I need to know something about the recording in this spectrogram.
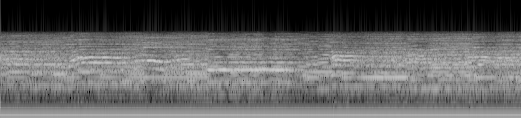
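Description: A woman singing a French chanson live, her voice holding and bending long notes over an accordion accompaniment.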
